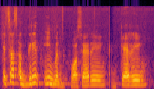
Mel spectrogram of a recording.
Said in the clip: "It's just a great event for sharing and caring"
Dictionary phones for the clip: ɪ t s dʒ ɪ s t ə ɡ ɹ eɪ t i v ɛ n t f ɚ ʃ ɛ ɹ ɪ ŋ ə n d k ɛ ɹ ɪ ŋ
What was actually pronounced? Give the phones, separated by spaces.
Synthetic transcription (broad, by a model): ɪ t dʒ ɪ s t ə ɡ ɹ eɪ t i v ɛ n f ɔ s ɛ ɹ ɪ ŋ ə n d k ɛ ɹ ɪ ŋ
